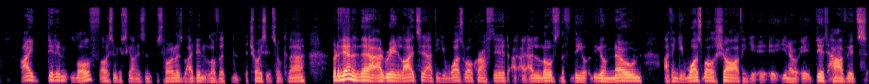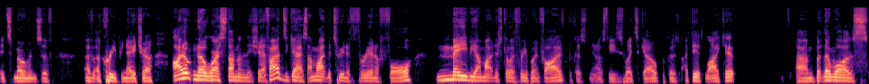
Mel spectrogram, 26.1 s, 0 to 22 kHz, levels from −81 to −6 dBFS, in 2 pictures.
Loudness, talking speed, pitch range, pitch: -21 LUFS, 270 wpm, 100-120 Hz, 110 Hz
